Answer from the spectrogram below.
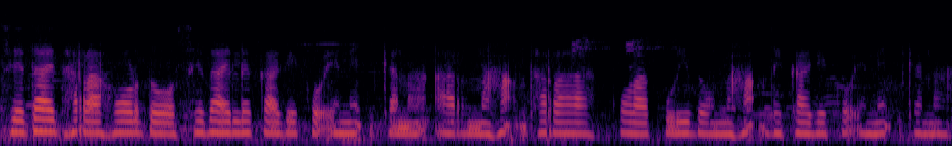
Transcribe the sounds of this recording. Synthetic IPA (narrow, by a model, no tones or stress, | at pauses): sɛd̪ajd̪ʱʰaɾaɦɔɽd̪ɔsɛd̪ajlɛkaɡɛkɔ̰ʔɛnɛc̚ˀkanaʔaɾnaɦa̰ʔd̪ʰʱaɾakɔɽakuɽid̪ɔnaɦa̰ʔlɛkaɡɛkɔ̰ʔɛ̰nɛc̚ˀkana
